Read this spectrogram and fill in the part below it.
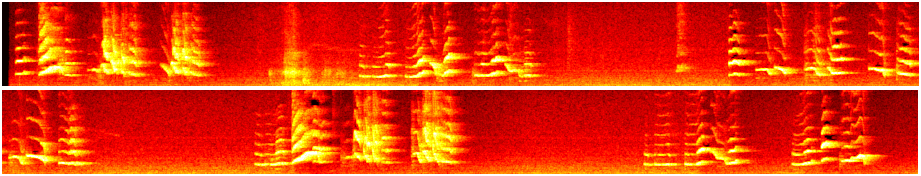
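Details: A recently introduced male cockatiel sings to an already mated female on the top perch, courting her with bursts of bright, warbling whistles.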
